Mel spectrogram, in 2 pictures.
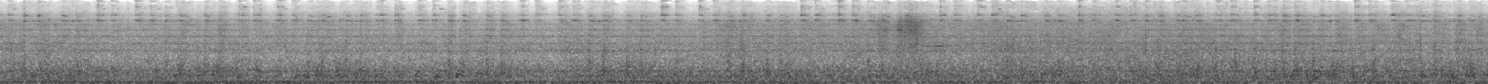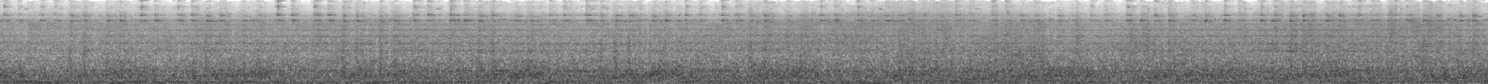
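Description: Freight train passing close by: diesel locomotive engines and rolling wagons, with wheels clicking over the rail joints. The sound is loud and steady.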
